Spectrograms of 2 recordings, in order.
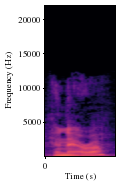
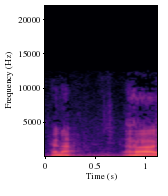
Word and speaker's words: Henao: And Henara. How do you pronounce it? Henara? Henao.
